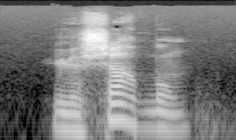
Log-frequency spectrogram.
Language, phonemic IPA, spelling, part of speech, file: French, /ʃaʁ.bɔ̃/, charbon, noun, Fr-charbon.ogg
- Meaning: 1. coal 2. anthrax 3. smut (range of fungi that cause crop disease); fungus of the genus Ustilago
